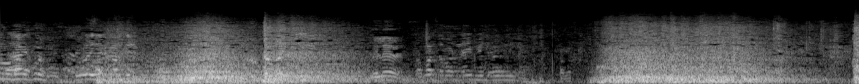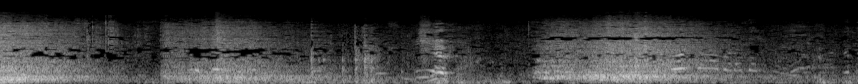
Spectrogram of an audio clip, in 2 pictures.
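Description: A group of men shout loudly together.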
